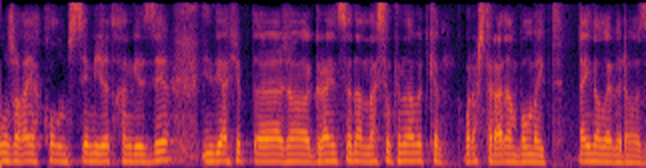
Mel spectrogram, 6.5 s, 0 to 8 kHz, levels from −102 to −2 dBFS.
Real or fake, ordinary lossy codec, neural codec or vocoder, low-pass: fake; none; codec, 16 kHz, 1.1 kbps, Voila-Tokenizer; none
